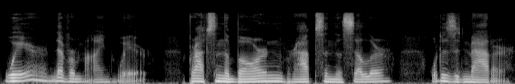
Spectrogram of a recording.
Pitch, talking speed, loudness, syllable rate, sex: 135 Hz, 185 wpm, -18 LUFS, 5.2 syllables/s, male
